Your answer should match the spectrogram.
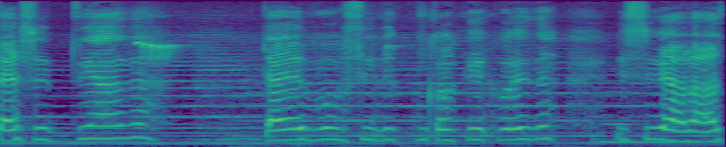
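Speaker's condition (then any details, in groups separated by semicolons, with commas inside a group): Cerebral palsy; from prolonged birth, not sitting at six months, hands not opening well, walked only at ten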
